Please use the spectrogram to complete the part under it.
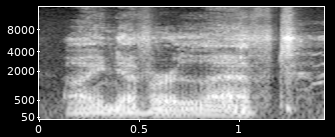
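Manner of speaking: really raspy, rough, hoarse, scratchy voice. Recalling the replacement voice actor in Hitman Absolution, doing a raspy voice impression. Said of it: "this guy with this really raspy voice".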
